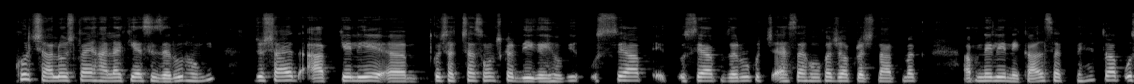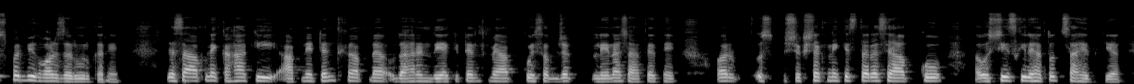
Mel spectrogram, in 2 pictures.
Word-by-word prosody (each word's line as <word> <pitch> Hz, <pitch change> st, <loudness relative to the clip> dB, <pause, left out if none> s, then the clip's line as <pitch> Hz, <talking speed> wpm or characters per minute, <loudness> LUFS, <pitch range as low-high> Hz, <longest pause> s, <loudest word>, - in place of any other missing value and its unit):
कुछ 235 Hz, -3 st, +1 dB
आलोचनाएँ 180 Hz, +2 st, +2 dB
हालाँकि 165 Hz, 0 st, +1 dB
ऐसी 165 Hz, +1 st, +1 dB
ज़रूर 155 Hz, +4 st, +2 dB
होंगी, 170 Hz, +7 st, -4 dB, 0.4 s
जो 185 Hz, -, +5 dB
शायद 185 Hz, +1 st, +1 dB
आपके 155 Hz, +3 st, +2 dB
लिए 170 Hz, 0 st, +5 dB
अ, 145 Hz, 0 st, +3 dB, 0.3 s
कुछ 175 Hz, 0 st, 0 dB
अच्छा 175 Hz, +2 st, 0 dB
सोच 175 Hz, 0 st, -3 dB
कर 180 Hz, -, +3 dB
दी 155 Hz, 0 st, +5 dB
गई 145 Hz, 0 st, +2 dB
होंगी 150 Hz, +4 st, -3 dB
उससे 200 Hz, -, -1 dB
आप 180 Hz, 0 st, +2 dB
ए, -, -, -4 dB, 0.2 s
उससे 165 Hz, +2 st, +1 dB
आप 165 Hz, 0 st, +2 dB
ज़रूर 165 Hz, +2 st, +2 dB
कुछ 175 Hz, +1 st, -7 dB
ऐसा 175 Hz, +3 st, 0 dB
होगा 165 Hz, +2 st, 0 dB
जो 165 Hz, 0 st, +2 dB
आप 160 Hz, -, -3 dB
रचनात्मक 150 Hz, +2 st, -1 dB, 0.5 s
अपने 170 Hz, +3 st, +2 dB
लिए 170 Hz, 0 st, +4 dB
निकाल 140 Hz, 0 st, +1 dB
सकते 170 Hz, -2 st, -4 dB
हैं। 190 Hz, +5 st, -9 dB
तो 195 Hz, -, +1 dB
आप 195 Hz, 0 st, 0 dB
उस 190 Hz, 0 st, +1 dB
पर 205 Hz, -, +4 dB
भी 195 Hz, -, +6 dB
गौर 155 Hz, -3 st, +2 dB
ज़रूर 135 Hz, -1 st, +1 dB
करें। 120 Hz, -, -5 dB, 0.5 s
जैसा 170 Hz, +2 st, +3 dB
आपने 180 Hz, +2 st, -1 dB
कहा 165 Hz, +2 st, -1 dB
कि 165 Hz, -3 st, +4 dB
आपने 140 Hz, +4 st, -1 dB
10th 170 Hz, +4 st, -1 dB
का 170 Hz, -, +1 dB
अपना 155 Hz, 0 st, 0 dB
उदाहरण 145 Hz, +1 st, -1 dB
दिया 140 Hz, 0 st, +3 dB
कि 140 Hz, 0 st, -10 dB
10th 155 Hz, -1 st, 0 dB
में 150 Hz, -, +1 dB
आप 145 Hz, 0 st, -1 dB
कोई 150 Hz, -, +2 dB
सब्जेक्ट 150 Hz, +1 st, -2 dB, 0.2 s
लेना 140 Hz, +2 st, +1 dB
चाहते 140 Hz, 0 st, -2 dB
थे 140 Hz, 0 st, -5 dB, 0.5 s
और 160 Hz, -1 st, +1 dB, 0.2 s
उस -, -, -2 dB, 0.2 s
शिक्षक 165 Hz, +2 st, 0 dB
ने 170 Hz, -1 st, 0 dB
किस 180 Hz, +1 st, -2 dB
तरह 170 Hz, -1 st, +4 dB
से 170 Hz, +1 st, 0 dB
आपको 150 Hz, +2 st, +2 dB, 0.4 s
अ, -, -, +1 dB
उस 150 Hz, 0 st, +2 dB
चीज़ 175 Hz, -2 st, +4 dB
के 180 Hz, -, +5 dB
लिए 160 Hz, -, +5 dB
हतोत्साहित 160 Hz, -5 st, -1 dB
किया। 125 Hz, -1 st, -2 dB
165 Hz, 205 wpm, -22 LUFS, 150-175 Hz, 0.5 s, भी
